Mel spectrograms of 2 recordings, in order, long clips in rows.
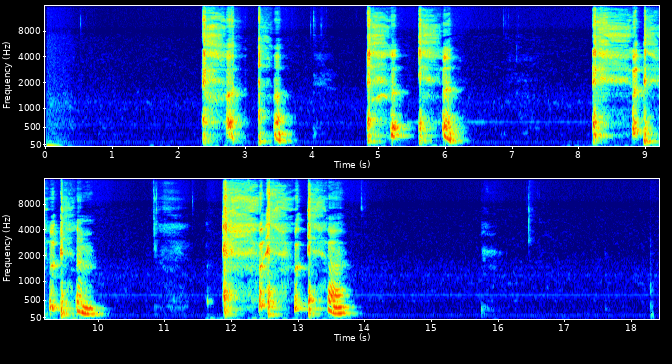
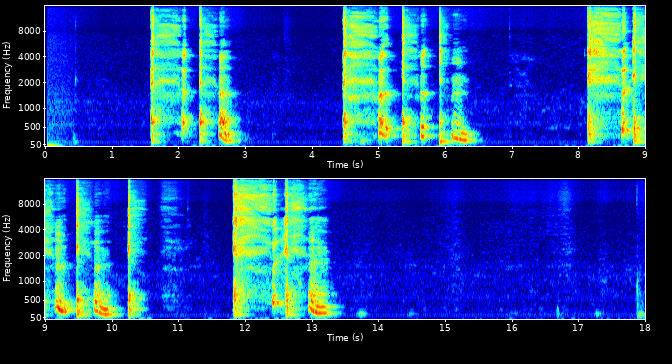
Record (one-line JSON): {"cough_length": "18.4 s", "cough_amplitude": 32768, "cough_signal_mean_std_ratio": 0.38, "three_cough_length": "18.0 s", "three_cough_amplitude": 32768, "three_cough_signal_mean_std_ratio": 0.41, "survey_phase": "beta (2021-08-13 to 2022-03-07)", "age": "65+", "gender": "Female", "wearing_mask": "No", "symptom_shortness_of_breath": true, "smoker_status": "Ex-smoker", "respiratory_condition_asthma": true, "respiratory_condition_other": true, "recruitment_source": "REACT", "submission_delay": "2 days", "covid_test_result": "Negative", "covid_test_method": "RT-qPCR"}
